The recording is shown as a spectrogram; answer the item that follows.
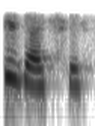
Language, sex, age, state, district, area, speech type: Bengali, female, 18-30, West Bengal, Murshidabad, rural, conversation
